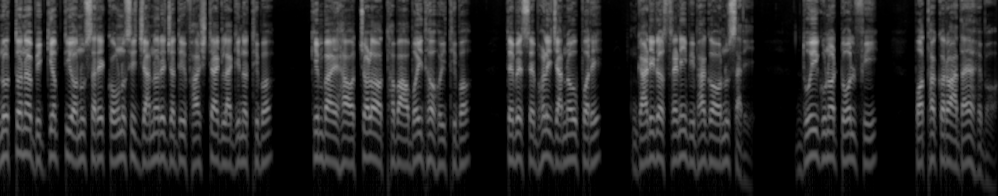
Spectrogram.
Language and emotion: Odia, neutral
